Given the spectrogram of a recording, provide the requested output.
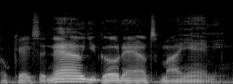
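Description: A man's voice: deep voice, sing-song, normal speed. A man hosting a podcast in casual chat, laid-back with playful interjections. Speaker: podcast host.

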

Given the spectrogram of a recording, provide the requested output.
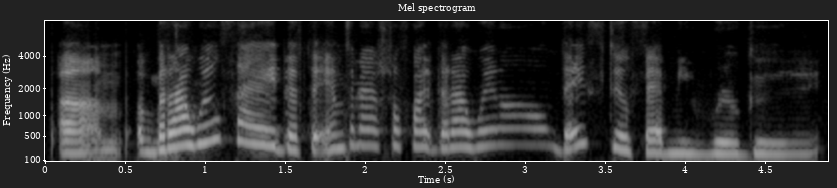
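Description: Relaxed woman podcaster. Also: high-pitched, normal speed, gravelly, dry recording. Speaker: podcast co-host. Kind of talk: casual movie discussion chat.

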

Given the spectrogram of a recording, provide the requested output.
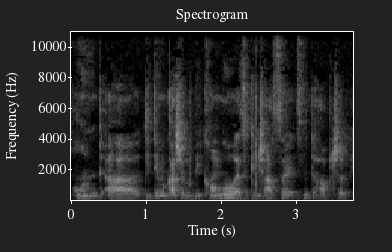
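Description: A young Austrian woman chats earnestly as a guest in a casual interview, with lots of fillers and restarts. Her voice sits low, her tone is steady, and she talks fast. The recording has an echoey room and a faint hum.

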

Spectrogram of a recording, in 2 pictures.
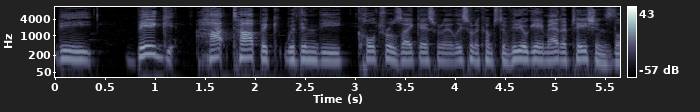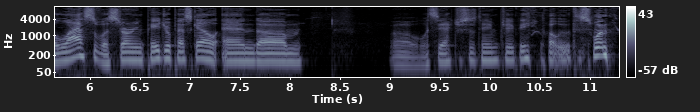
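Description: A man's voice: medium pitch, moderate pace, no echo, studio quality. A man hosting a casual podcast who laughs often and opens with a formal announcer greeting. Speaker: podcast host.

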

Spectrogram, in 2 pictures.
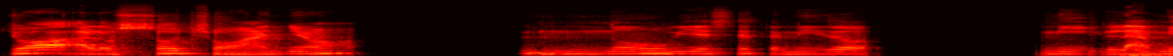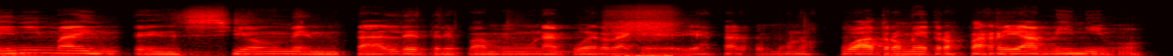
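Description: A man's voice: medium pitch, unhurried. Man hosting, muffled sound. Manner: relaxed, curious follow-up questions. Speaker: podcast host. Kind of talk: casual interview. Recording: muffled lo-fi podcast audio.

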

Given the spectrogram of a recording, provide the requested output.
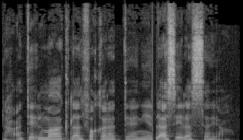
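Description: A man's voice: on the high side, racing, vocal fry, over loud music. A man with a Lebanese Arabic accent asking casual questions as an interviewer.

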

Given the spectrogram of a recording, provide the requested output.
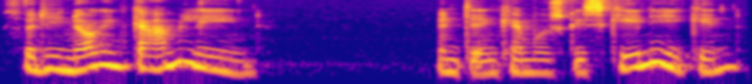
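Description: A chatty seal explains what it found in the sea in a friendly way, as a woman reads it aloud. The voice is fairly low and relaxed, like a storybook being read. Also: breathy edge. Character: helpful seal who collects shiny things.

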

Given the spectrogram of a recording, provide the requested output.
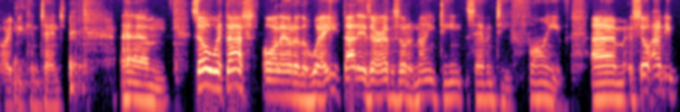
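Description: A man's voice: medium pitch, no room sound. A man hosting a podcast, chatting casually in a rambling way with plenty of ums. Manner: easygoing, rambling with many ums. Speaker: podcast host. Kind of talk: casual podcast chat and sign-off.

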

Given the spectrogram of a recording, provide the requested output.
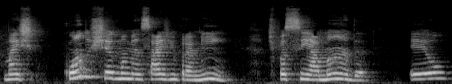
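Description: A woman's voice: on the high side, normal speed. A woman speaking emphatically in casual conversation, using slang and repeating words when she gets going. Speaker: campaign organizer and podcast guest.

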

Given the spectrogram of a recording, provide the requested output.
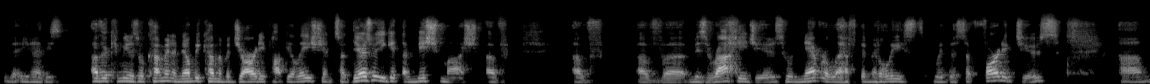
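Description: Rabbi explaining history conversationally. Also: male voice, medium pitch, fast, slightly rough. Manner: digressive, with frequent fillers and restarts.

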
